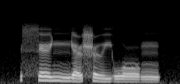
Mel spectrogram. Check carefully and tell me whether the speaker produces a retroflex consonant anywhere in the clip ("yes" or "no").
yes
